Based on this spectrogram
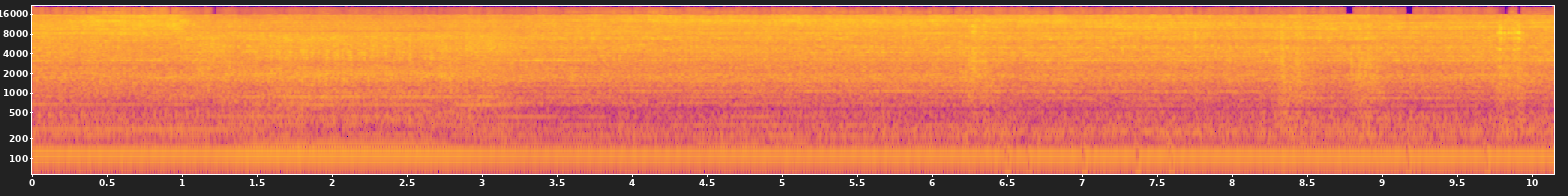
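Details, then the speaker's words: Newly bought leaking tractor in neutral idles low and unevenly, wavering and wanting to die. Water in the fuel is suspected despite fresh gas; rough running. "That did not sound good at all. Dang. Huh. I wonder what the problem is here. Sounds like water in the fuel."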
